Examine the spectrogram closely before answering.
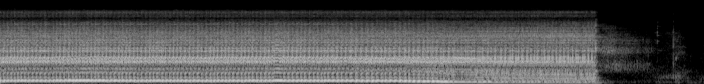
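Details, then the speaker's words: Nitro RC car engine screams at high RPM with wheels spinning as the low-speed needle is leaned in; the pitch then sags and the engine quits and won't restart. Lean mixture causing stall. "You saw the um wheels start spinning and as I leaned it in even more, the engine just quit. It wouldn't start then, guys."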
